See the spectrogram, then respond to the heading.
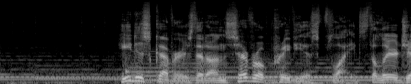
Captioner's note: voiceover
